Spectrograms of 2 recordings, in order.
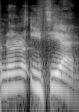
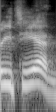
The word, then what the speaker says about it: Etienne: No, ETN. Like I know, but ETN. Remember he's yeah. But they say that you're supposed to pronounce their name Etienne.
